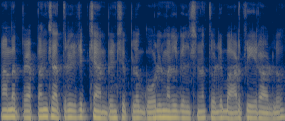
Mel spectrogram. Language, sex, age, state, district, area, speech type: Telugu, male, 30-45, Telangana, Peddapalli, rural, spontaneous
